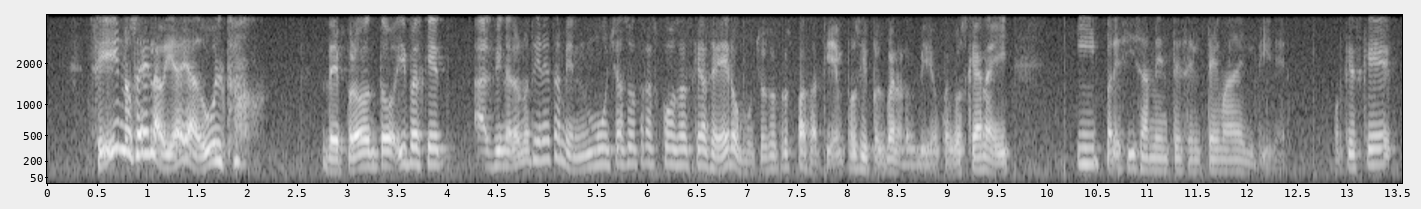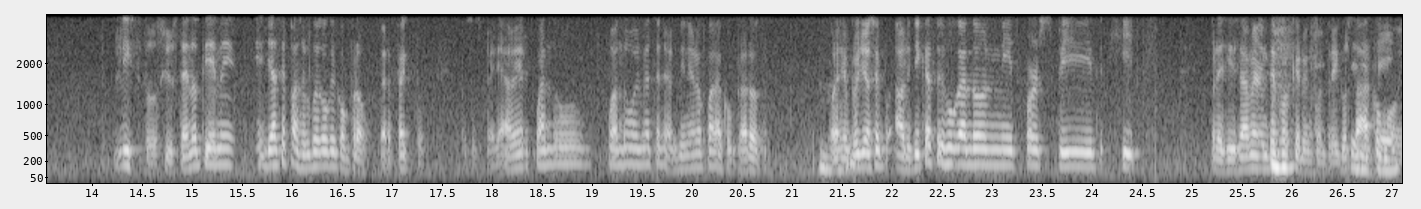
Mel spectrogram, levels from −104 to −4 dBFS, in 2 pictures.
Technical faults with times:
none

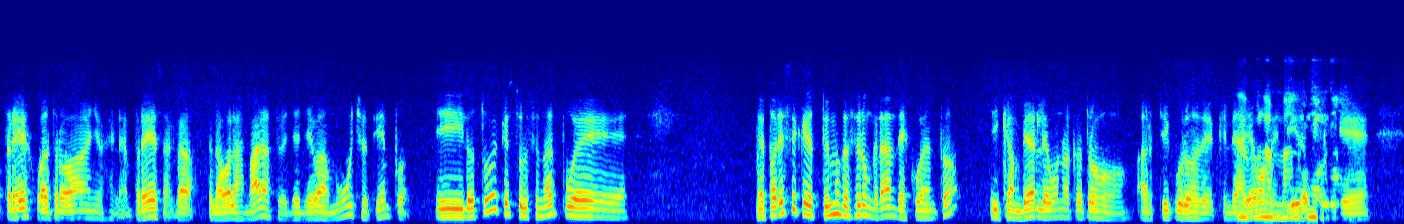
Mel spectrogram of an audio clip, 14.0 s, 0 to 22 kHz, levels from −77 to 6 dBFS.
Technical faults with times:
12.88-13.44 echo leak
13.39-13.44 speech suppressed in double talk

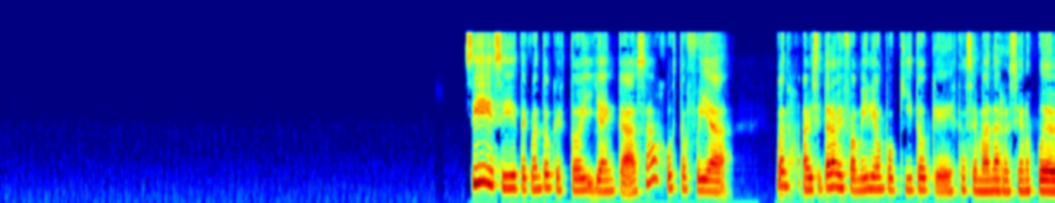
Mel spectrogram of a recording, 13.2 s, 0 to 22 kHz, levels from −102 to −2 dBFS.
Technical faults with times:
none

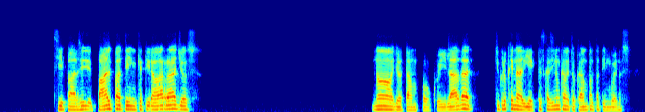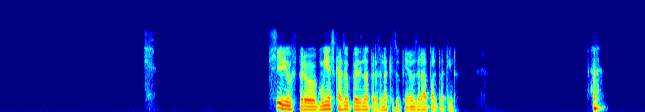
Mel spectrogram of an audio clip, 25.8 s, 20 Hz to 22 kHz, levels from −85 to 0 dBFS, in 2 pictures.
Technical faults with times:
0.00-25.80 AMR wideband (HD Voice) codec

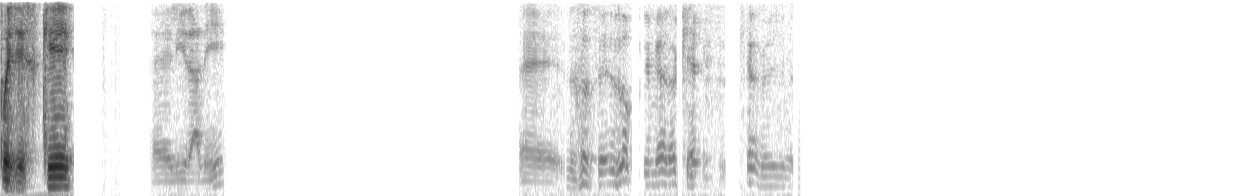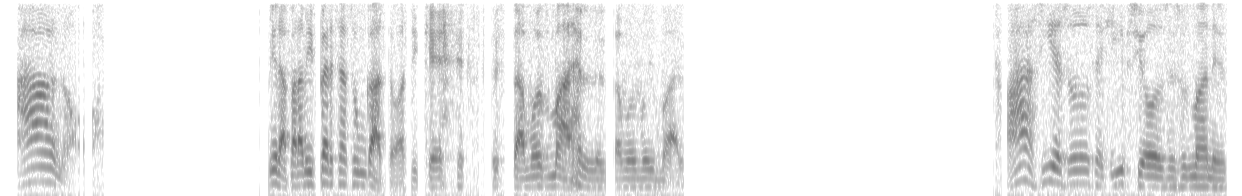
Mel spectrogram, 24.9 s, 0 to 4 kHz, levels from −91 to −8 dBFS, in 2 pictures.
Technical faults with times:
0.73-24.86 one channel inverted

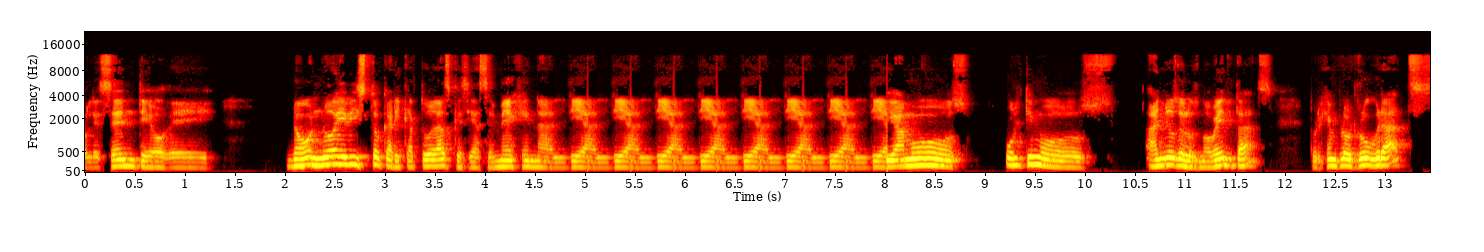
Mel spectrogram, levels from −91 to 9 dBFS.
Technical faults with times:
5.02-8.01 broken-record loop

